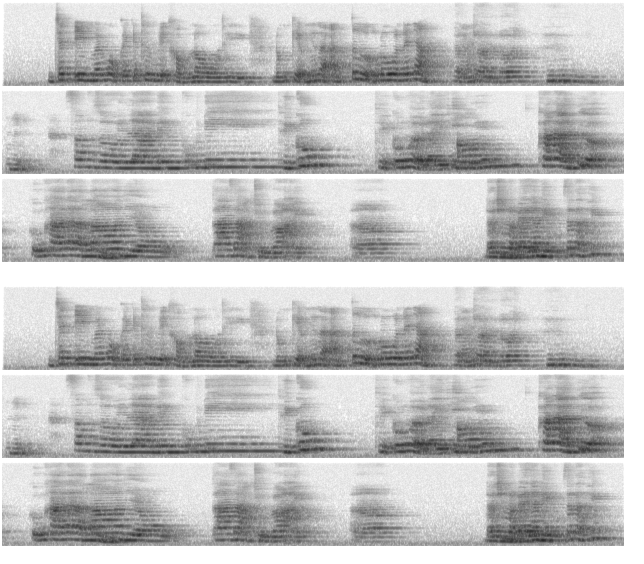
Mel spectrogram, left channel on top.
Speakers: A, on the left; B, on the left.
A: check in với một cái cái thư viện khổng lồ thì đúng kiểu như là ấn tượng luôn đấy nhở
B: chuẩn
A: đấy
B: chuẩn luôn <laughs>
A: ừ
B: xong rồi là mình cũng đi Thủy Cung Thủy Cung ở đấy thì
A: Ồ,
B: cũng khá là ấn tượng cũng khá là
A: ừ,
B: to nhiều đa dạng chủng loại Ờ, nói
A: ừ,
B: chung là bé nhà mình cũng rất là thích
